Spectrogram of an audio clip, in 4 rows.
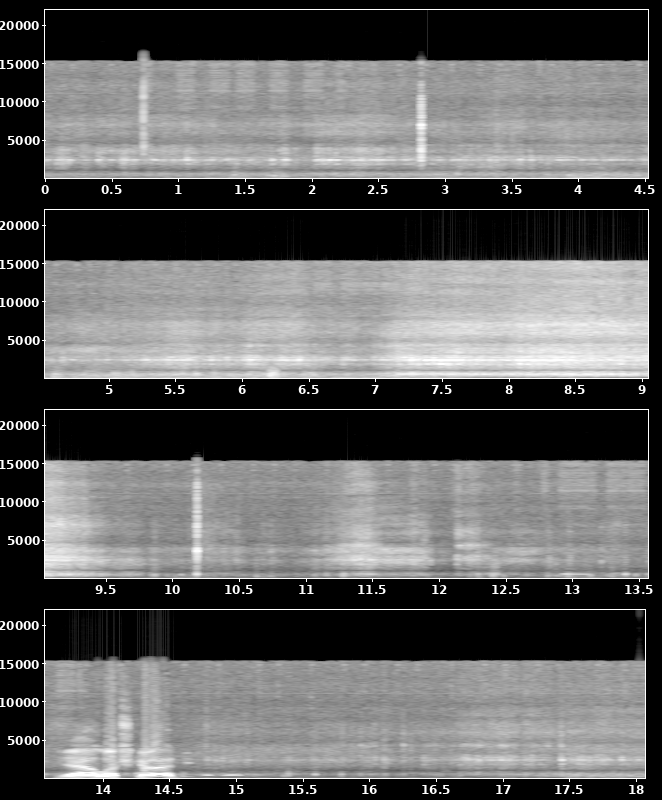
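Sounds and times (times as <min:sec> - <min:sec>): snow scraping under ski edges: 0:00.0 - 0:18.0
wind rushing over microphone: 0:02.7 - 0:08.0.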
